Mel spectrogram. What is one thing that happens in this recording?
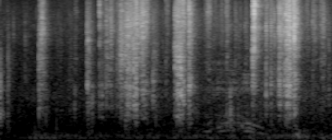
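A vest's fabric straps rustle and tear loose as a man handles it.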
